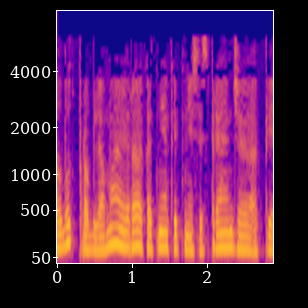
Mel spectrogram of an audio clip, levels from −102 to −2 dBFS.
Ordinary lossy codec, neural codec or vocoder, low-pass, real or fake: MP3, 24 kbps; vocoder, 44.1 kHz, 128 mel bands every 512 samples, BigVGAN v2; 7.2 kHz; fake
